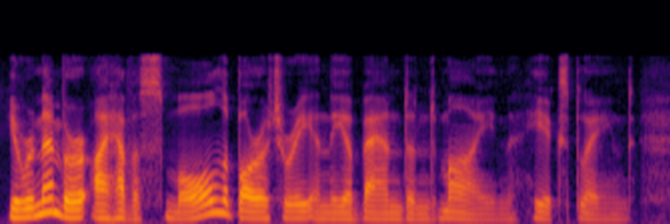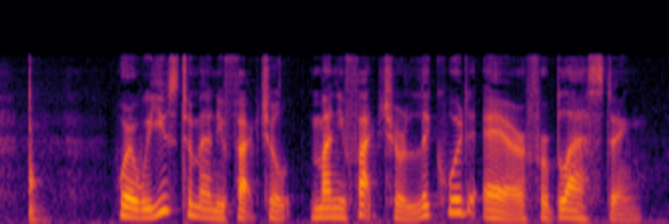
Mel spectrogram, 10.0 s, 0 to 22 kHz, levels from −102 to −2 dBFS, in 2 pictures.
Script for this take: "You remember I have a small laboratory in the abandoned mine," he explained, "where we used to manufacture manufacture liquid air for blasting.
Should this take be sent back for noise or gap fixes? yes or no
yes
